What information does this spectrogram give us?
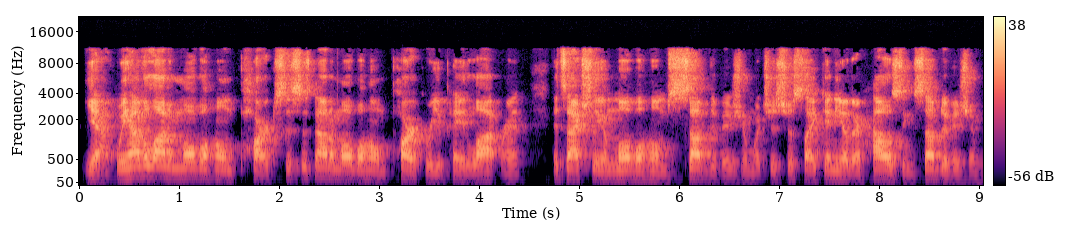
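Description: A man's voice: mid-range voice, reverberant. A man, a real estate investor, talking casually in an interview and telling stories with frequent restarts. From New Jersey.

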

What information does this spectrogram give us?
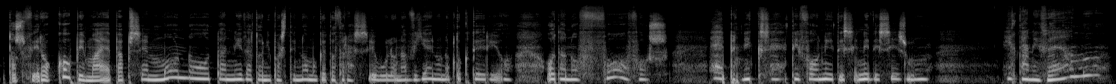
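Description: An actress narrating as a guilt-ridden, pious spinster in a radio drama, in a hushed, confessional whisper. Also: female voice, on the high side, lively intonation, husky, full character voice. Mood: anxious. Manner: tense, confessional, anxious. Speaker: first-person narrator of a crime story.

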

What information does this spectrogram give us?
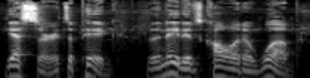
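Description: A man's voice: lowish voice, lively intonation, brisk. A man voicing a meek, nervous spaceship crewman in a storybook, deferential and apologetic.

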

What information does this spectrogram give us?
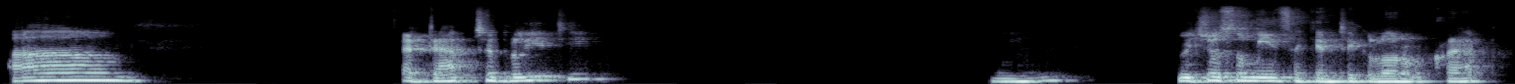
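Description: A man's voice: fairly high pitch, slow pace, long pauses, darkish tone, dull audio. A man from Malaysia taking part in an online group session over a video call, chatty and reflective. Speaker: workshop participant. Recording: roomy video call audio.

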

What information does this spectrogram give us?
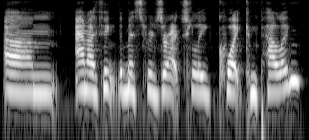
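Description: Higher-voiced woman, playful podcast guest. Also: fairly even intonation, fairly quick, dry recording, studio quality. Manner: playful, wry, enthusiastic. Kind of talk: casual chat.

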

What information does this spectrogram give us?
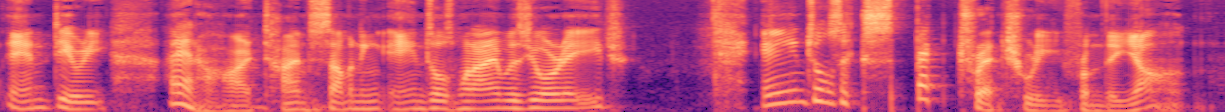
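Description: Man putting on a high old witch lady, gushing, doting, sly, lively swoops. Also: moderate pace, full character voice. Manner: gushing, calls everyone dearie.

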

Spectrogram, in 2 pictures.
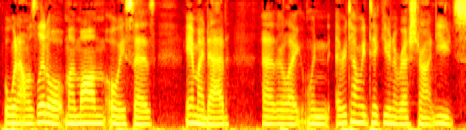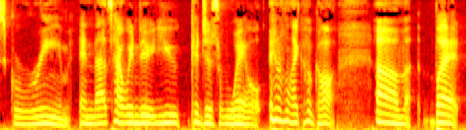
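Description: A young woman singer as an interview guest, talking casually and softly, laughing often and trailing off with fillers. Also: fairly low pitch, steady tone, a little slow.

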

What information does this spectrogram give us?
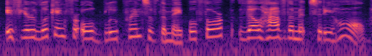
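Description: A woman's voice: a little high, brisk, darkish tone, natural voice. A woman as a precocious, eager teenage girl detective. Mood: matter-of-fact. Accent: American. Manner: earnest, articulate, rattles off deductions in long sentences. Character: precocious fourteen-year-old girl detective, eager and confident. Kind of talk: audio drama acting.

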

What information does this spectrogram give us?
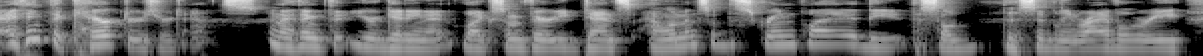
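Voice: mid-range voice, a bit bright. A film podcast co-host in an analytical discussion, building wordy arguments with hesitant, repeated words.

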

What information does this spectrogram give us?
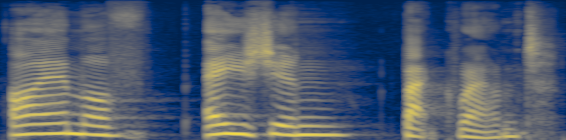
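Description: A woman's voice: a little high, takes it slowly. A woman in her sixties who grew up in Nigeria and speaks Bengali as her first language, telling childhood stories as a guest and laughing often. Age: 60s. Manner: lively storyteller, laughs often. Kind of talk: casual interview chat.

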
